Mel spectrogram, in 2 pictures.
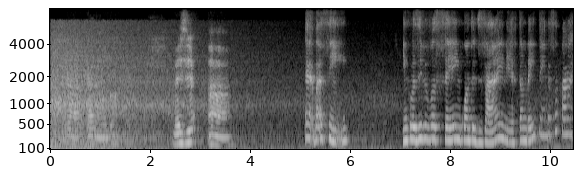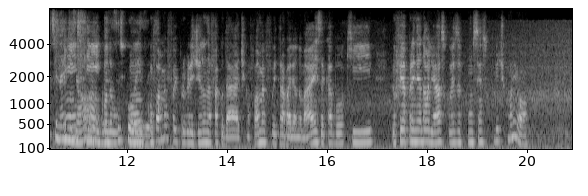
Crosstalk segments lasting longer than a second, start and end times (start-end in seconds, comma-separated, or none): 10.5-12.5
